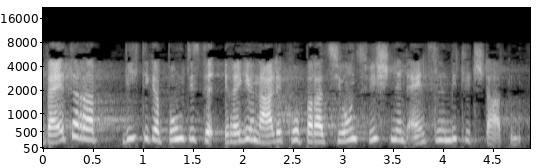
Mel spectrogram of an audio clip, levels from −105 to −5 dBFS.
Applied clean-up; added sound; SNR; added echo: none; none; none; none.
